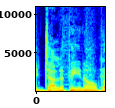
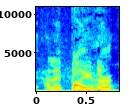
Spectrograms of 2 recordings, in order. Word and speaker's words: jalapeño: See the accent on the N? – Yeah. – In Spanish, they call that the ñe. – Okay, so, yeah. – Jalapeño.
